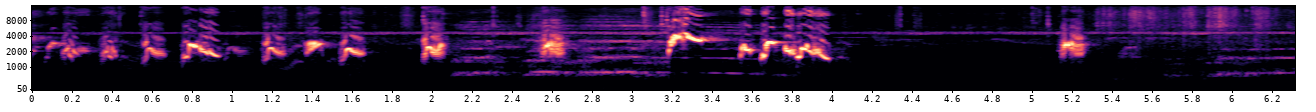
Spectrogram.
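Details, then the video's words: Rapid rhythmic series of clear whistled notes from a red-whiskered bulbul, competitive song played to call wild birds and train decoy birds, fading into quiet with one final note; a low soft hum and steady high tone underneath. "CHÀO MÀO HÓT GỌI BỔI CHÉ CĂNG ĐÉT QUÁ HAY - KÍCH CHIM NHANH CĂNG LỬA"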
